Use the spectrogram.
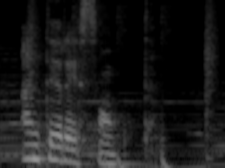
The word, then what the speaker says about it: intéressante: Nah, jadi misalnya une question intéressante, une question intéressante, ya. Kemudian ada des questions intéressantes. Des questions intéressantes. Ya. Pelafalan antara kedua kalimat itu, intéressant-nya itu ya sama aja, intéressante.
